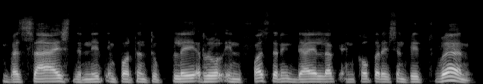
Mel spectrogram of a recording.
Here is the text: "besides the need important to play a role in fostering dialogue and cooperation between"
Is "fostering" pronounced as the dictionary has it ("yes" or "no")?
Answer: yes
